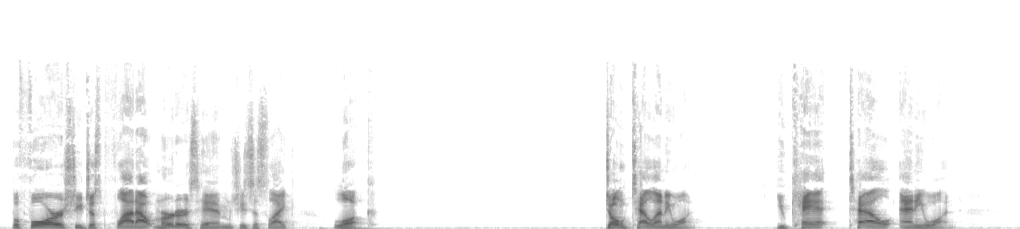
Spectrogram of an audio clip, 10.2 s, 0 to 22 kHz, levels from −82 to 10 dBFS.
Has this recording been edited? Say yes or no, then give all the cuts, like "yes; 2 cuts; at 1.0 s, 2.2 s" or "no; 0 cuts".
no; 0 cuts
